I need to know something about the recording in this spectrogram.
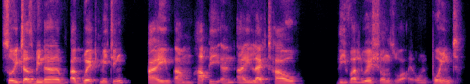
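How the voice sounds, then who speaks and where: A man's voice: mid-range voice, steady tone, measured pace. A man giving a polite, formal thank-you as a guest over a video call. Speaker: guest joining a club meeting. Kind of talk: short speech of thanks.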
